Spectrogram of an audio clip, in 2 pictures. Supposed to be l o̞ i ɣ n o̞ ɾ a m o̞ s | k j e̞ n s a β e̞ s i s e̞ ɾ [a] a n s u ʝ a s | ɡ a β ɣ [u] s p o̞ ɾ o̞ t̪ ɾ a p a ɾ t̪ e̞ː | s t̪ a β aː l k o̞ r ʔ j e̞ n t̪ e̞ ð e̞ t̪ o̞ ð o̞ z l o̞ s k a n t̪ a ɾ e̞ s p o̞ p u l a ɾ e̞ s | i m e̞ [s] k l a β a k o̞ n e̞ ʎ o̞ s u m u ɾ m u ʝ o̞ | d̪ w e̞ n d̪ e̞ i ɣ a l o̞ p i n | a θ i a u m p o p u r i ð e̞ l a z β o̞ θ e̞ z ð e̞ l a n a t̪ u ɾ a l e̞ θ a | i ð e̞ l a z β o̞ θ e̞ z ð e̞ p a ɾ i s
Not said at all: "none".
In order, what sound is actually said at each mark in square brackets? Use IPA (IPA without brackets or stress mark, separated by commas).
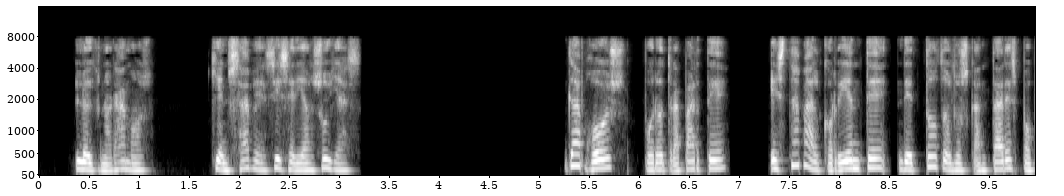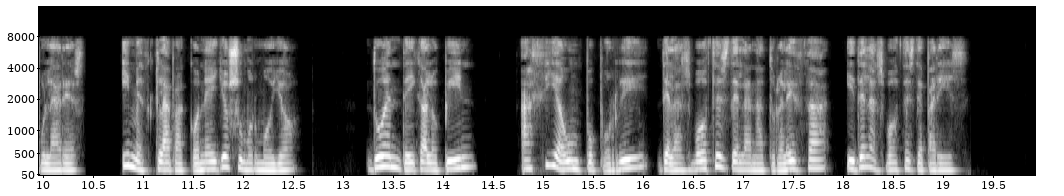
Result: i, o, θ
